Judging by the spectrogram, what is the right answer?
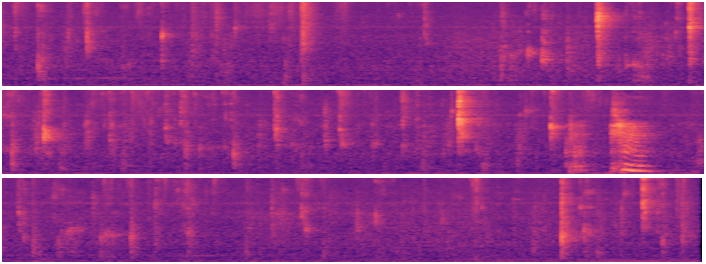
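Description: Wet chewing and lip-smacking of someone eating hand-pulled boiled chicken: a scatter of soft clicks and smacks. A brief hummed 'mmm' comes about thirteen seconds in.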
